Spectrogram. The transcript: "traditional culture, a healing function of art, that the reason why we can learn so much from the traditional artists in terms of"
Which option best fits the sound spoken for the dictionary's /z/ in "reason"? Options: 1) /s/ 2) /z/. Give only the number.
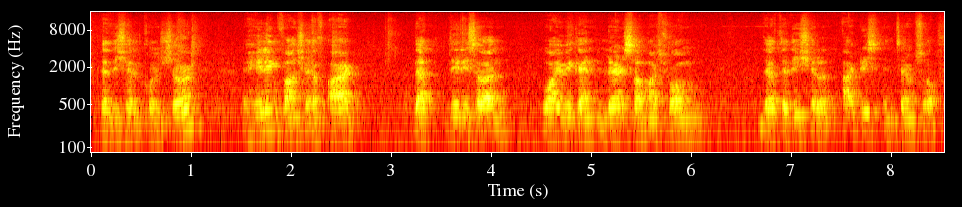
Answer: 1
